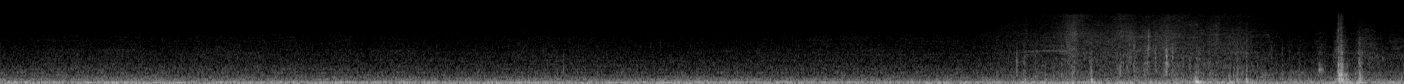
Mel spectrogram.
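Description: Ford Explorer's engine idling, heard from inside the cabin as a steady low hum. Two sharp clicks come near the end.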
